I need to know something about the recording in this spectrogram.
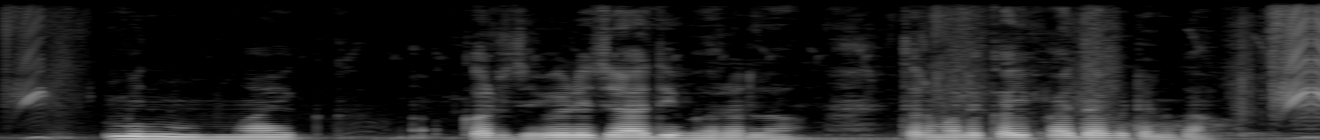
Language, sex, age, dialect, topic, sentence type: Marathi, male, 18-24, Varhadi, banking, question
